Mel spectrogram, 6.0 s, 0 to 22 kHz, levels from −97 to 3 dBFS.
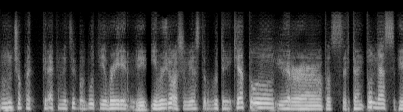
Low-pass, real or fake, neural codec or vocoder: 14.4 kHz; fake; codec, 44.1 kHz, 0.9 kbps, DAC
